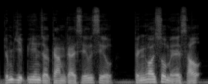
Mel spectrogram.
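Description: A mellow, fairly low male voice narrates a story with a Cantonese accent. He is colloquial and dramatic, dropping chatty asides, with soft music underneath. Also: fairly quick.

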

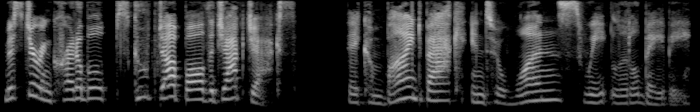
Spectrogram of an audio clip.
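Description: Woman narrator for a kids' storybook read-along: unhurried, very expressive, dry close sound. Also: mid-range voice, no echo. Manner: slow, lively storytelling, hushed at bedtime lines and loud in action. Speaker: storybook reader. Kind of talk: read-aloud children's bedtime story.

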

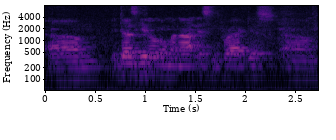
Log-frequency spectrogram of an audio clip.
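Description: A young college basketball player answering reporters after a game, quick and rambling, his low voice staying flat. The camera sits across the room, so he sounds distant and echoey, with faint room noise. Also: a crowd in the background. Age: young adult. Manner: quick, rambling, many "uh" and "you know". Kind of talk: postgame press conference answers. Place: press conference room.

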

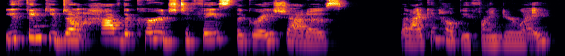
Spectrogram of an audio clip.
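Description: A young adult woman reads a picture book aloud to young children, expressively, stressing key words and speaking to the listeners directly. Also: mid-range voice. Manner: animated, slow emphatic phrasing on key words, addresses children directly. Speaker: read-aloud teacher and storyteller. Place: small room at home, indoors. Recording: roomy home webcam sound.

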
